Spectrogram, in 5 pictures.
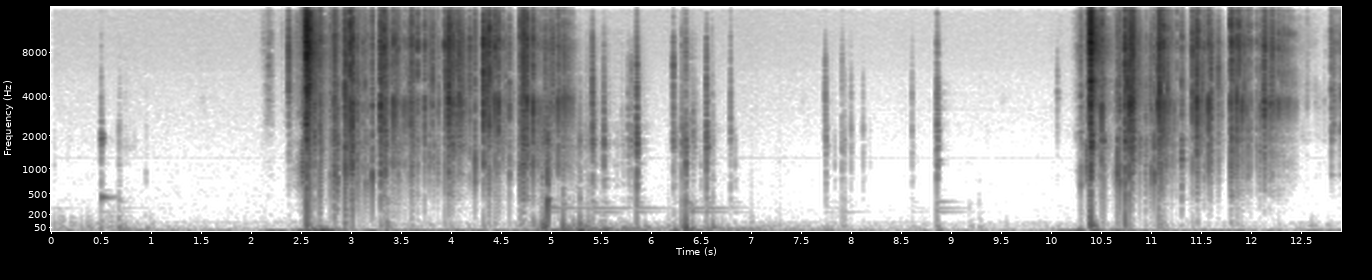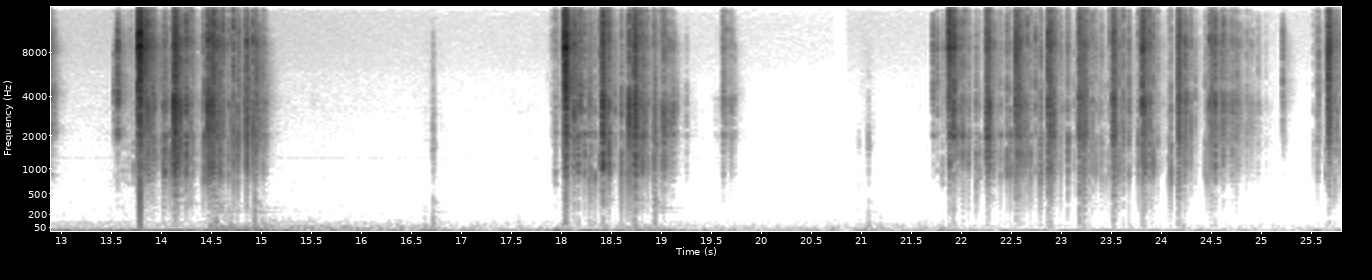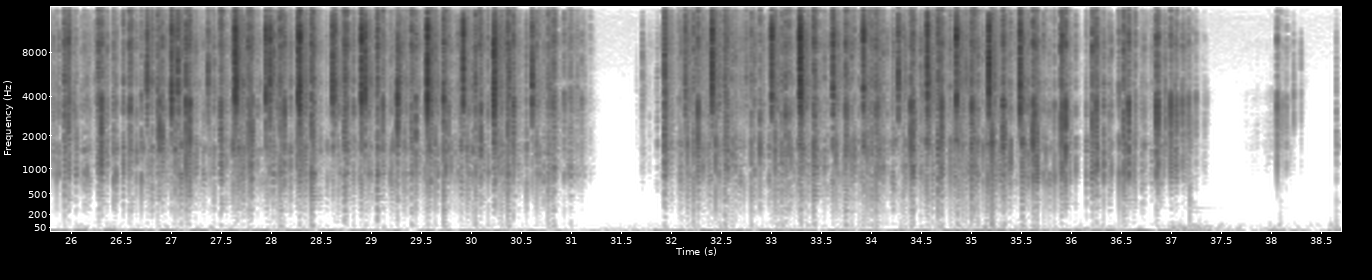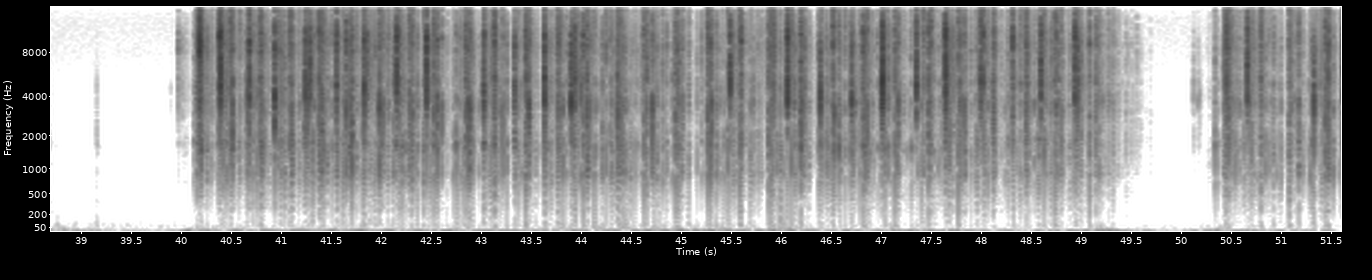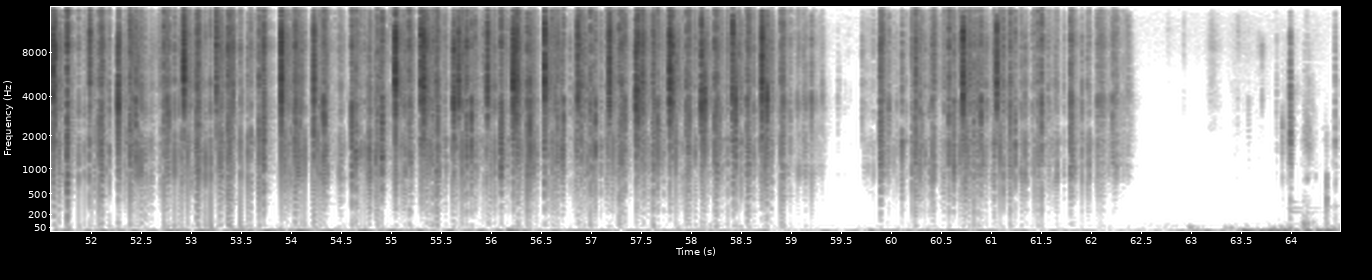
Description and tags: SPRAY NOISE
Sound of the shake of a spray can recorded with a Tascam DR 40
SPRAY, AEROSOL, CAN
